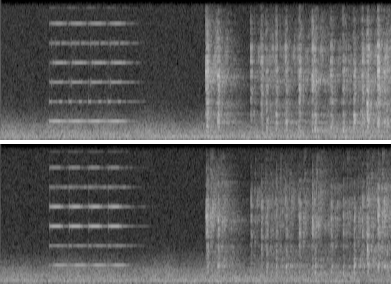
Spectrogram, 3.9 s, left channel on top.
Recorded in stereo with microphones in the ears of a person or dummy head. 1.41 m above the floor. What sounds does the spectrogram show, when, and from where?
0.5 s an alarm clock: 25° left (ahead or behind), 6 m
2.0 s typing on a keyboard: 80° left, 4.5 m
